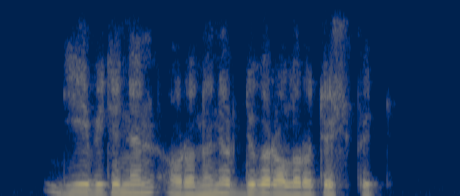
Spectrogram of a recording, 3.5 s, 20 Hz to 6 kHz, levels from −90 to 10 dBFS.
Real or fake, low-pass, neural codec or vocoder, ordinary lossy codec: real; 5.4 kHz; none; Opus, 32 kbps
